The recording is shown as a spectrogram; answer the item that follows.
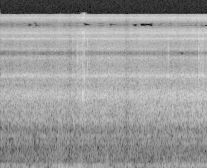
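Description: Wind buffeting the microphone of a camera riding with a snowboarder, over the hiss of the snowboard sliding across groomed snow: a steady rushing noise with a low rumble, and one brief click just under a second in.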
